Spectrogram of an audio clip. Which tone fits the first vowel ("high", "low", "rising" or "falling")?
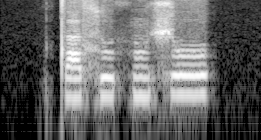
low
